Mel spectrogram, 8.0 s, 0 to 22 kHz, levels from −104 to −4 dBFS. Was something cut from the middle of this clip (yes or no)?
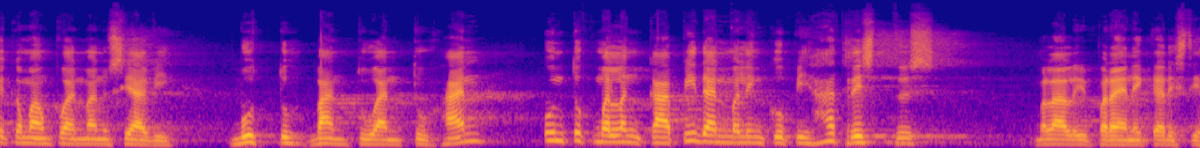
yes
